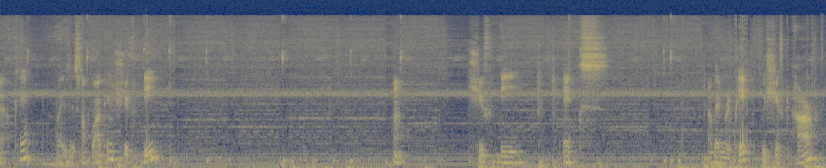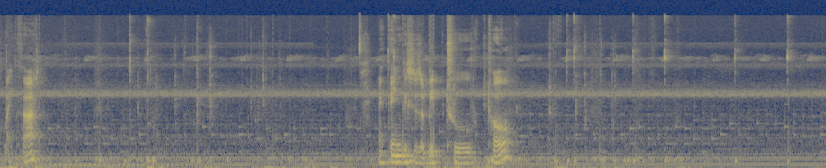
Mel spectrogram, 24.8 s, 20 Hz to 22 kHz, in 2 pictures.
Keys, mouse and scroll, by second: 0.4 click, 1.8 shift+d, 3.2 click, 4.7 shift+r, 5.3 click, 7.2 shift+d, 10.6 shift+r, 10.8 shift+r, 11.0 shift+r, 11.5 shift+r, 12.5 Tab, 12.8 scroll down 2, 15.5 KP_Decimal, 18.3 click, 18.9 Tab, 19.9 z, 20.9 click, 21.4 KP_1, 22.4 click, 23.5 click.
